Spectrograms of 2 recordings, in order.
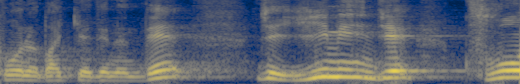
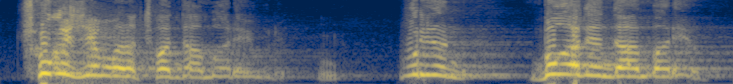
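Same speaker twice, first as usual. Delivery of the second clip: high, loud, indignant pleading; acted-out outburst of objection; loud protest; 9 semitones higher, 7 dB louder than usual. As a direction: argue back at the master, pitch raised. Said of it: "막 큰 소리로 항변했다는 얘기는".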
